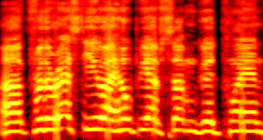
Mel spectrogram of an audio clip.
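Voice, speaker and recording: A man speaks in an animated tone. His voice is raised and projected. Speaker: prepping and precious metals streamer. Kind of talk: live stream rant. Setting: in a car. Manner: loud.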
